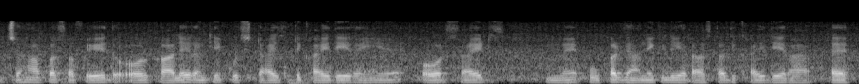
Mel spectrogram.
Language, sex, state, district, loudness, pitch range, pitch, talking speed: Hindi, male, Uttar Pradesh, Lucknow, -19 LUFS, 100-105 Hz, 100 Hz, 175 wpm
